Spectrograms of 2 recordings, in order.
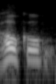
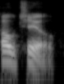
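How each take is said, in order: First: The name is said in its standard pronunciation. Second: The name is reshaped to end like 'chill'. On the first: This is how the name is normally pronounced. "I think they pronounce it Hochul" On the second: The speaker mocks the name on purpose. "I got a speech impediment, so she's Ho Chill"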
